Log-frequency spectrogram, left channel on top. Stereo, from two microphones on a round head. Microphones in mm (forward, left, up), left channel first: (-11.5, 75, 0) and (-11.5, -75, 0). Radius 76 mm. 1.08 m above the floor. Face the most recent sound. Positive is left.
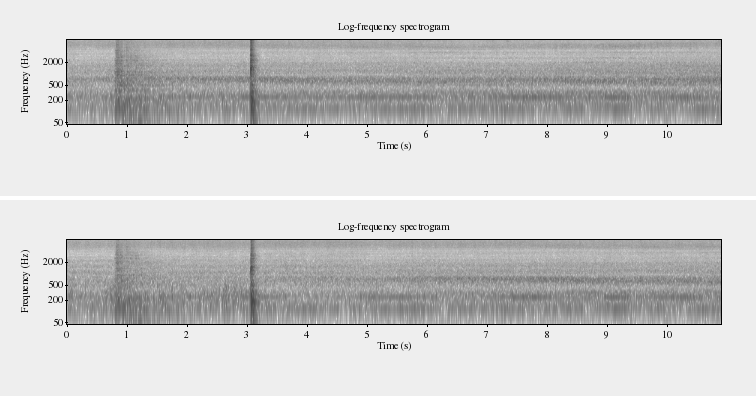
turn(degrees=80)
